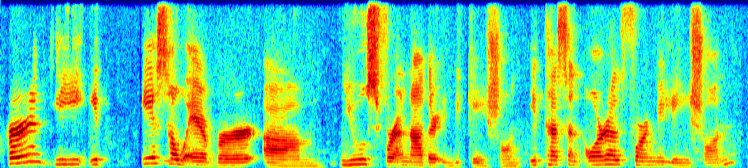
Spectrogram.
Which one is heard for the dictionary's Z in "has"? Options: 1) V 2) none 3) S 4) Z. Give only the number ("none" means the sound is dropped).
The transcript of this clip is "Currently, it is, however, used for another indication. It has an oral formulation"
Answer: 3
